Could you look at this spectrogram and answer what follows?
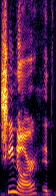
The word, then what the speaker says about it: Cynar: And you need Chinar. That's spelled C-Y-N-A-R, which is an artichoke liqueur, which you're going to think is crazy.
